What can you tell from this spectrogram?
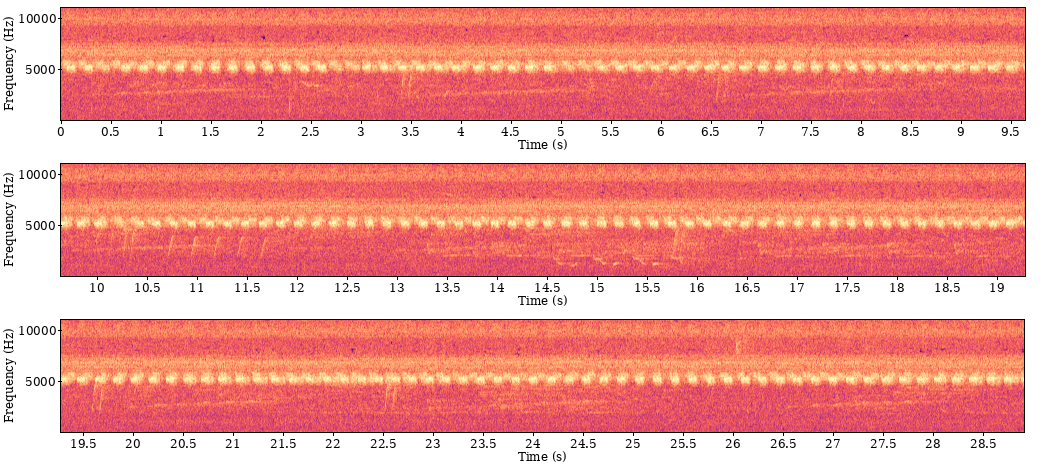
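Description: A rainforest insect chorus: a high, steady trill pulsing rapidly throughout. Beneath it, faint short rising whistles repeat every two seconds or so.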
